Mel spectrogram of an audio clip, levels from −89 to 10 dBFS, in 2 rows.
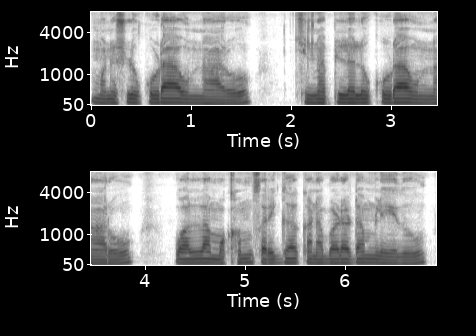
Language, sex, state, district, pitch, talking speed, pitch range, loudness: Telugu, male, Telangana, Hyderabad, 115 Hz, 105 wpm, 110-120 Hz, -19 LUFS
